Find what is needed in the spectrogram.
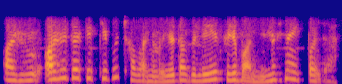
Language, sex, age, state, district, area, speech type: Nepali, female, 30-45, West Bengal, Darjeeling, rural, conversation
